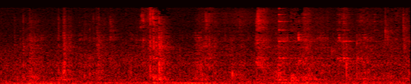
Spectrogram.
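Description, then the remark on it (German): Someone chewing food at a table, with soft crunching bites repeating irregularly and faint clinks of cutlery or dishes, with no talking over it. “Essen und dann reden.”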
